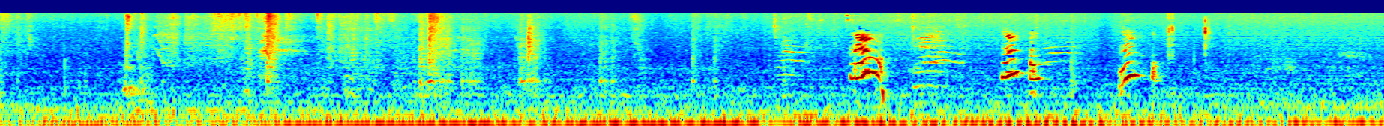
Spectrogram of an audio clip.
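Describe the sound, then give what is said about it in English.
A female cat meows several times in quick succession, rising, drawn-out calls over a steady low hum, with a few faint clicks and taps earlier on. “She meant to meow it out before she gallops.”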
